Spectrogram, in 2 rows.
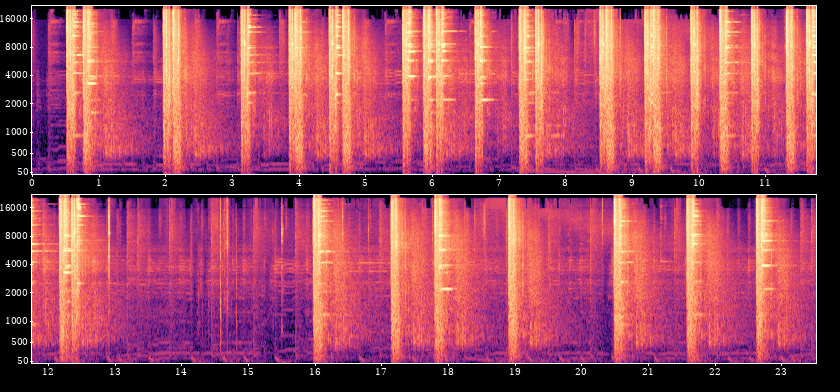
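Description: Rapid shots from 9mm and .308 rifles ring off steel targets at an outdoor shooting range, each sharp crack followed by a bright metallic clang, fired in quick strings and irregular bursts, loud and close, with no talking.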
